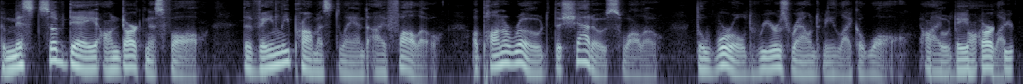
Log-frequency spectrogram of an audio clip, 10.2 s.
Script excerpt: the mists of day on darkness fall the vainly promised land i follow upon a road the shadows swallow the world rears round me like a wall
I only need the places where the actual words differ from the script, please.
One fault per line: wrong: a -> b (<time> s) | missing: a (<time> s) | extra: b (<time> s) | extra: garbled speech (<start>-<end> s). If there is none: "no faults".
extra: garbled speech (9.2-10.1 s)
